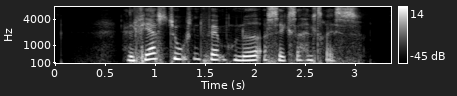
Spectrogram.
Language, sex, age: Danish, female, 28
